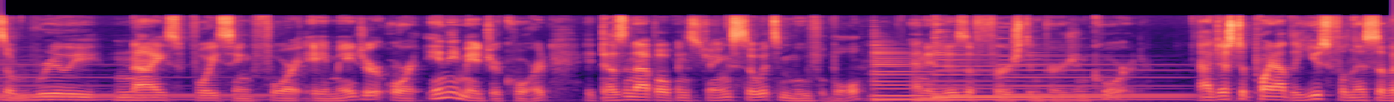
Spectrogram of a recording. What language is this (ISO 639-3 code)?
eng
